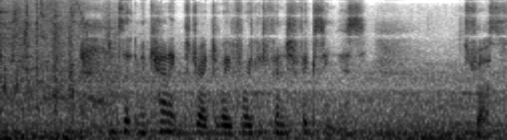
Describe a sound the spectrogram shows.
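A young woman speaks urgently nearby.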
